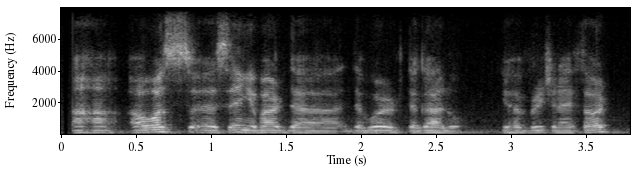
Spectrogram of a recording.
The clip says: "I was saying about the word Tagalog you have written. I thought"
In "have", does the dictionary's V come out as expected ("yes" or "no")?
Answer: yes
